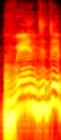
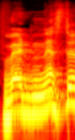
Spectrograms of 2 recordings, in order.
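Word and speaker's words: Wednesday: अब यहां देखिए वेंसडे पढ़ते हैं, वेडनेसडे नहीं पढ़ते यानी डी यहां पे क्या है साइलेंट है।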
